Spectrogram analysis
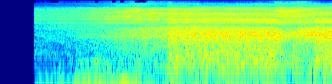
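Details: Dental saliva ejector suction, sound effect recording: steady rising hiss of air sucked through a narrow tube. Dental suction.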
